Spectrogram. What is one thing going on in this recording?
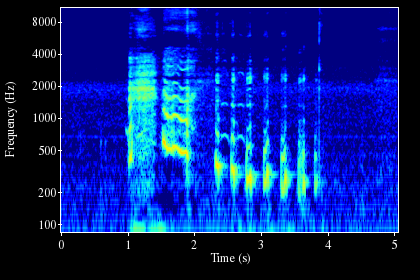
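A young woman laughs loudly, close to a microphone.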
